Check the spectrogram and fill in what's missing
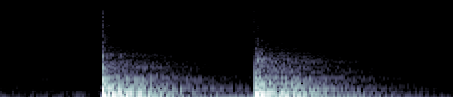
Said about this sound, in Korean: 참을 수 없게 된 나는 가볍게 벽을 두드렸다.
